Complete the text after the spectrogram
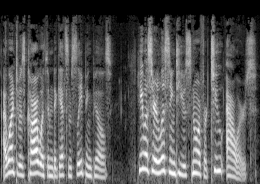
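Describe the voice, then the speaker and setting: An actress playing a nagging, needy, sharp-tongued wife in 1940s-style radio comedy, with a scolding, argumentative manner. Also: female voice, a little high, expressive, brisk, lightly acted. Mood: nagging, reproachful.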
